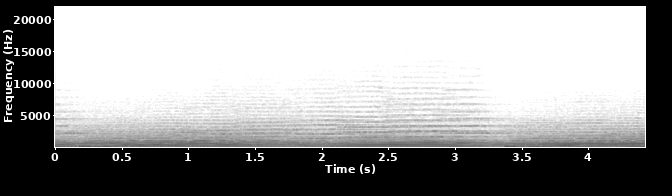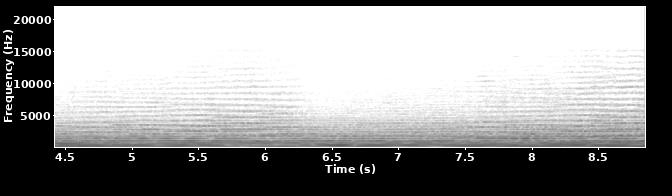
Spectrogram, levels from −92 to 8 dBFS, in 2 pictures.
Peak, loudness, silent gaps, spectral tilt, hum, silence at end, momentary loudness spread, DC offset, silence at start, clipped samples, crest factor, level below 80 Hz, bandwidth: -22 dBFS; -35 LUFS; none; -8 dB/octave; none; 0 s; 5 LU; under 0.1%; 0 s; under 0.1%; 12 dB; -54 dBFS; 10 kHz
